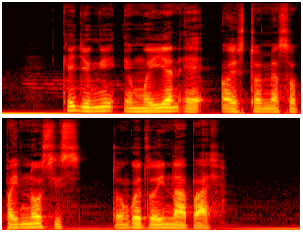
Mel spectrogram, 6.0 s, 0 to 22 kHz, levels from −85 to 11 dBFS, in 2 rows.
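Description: No technical faults are audible.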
